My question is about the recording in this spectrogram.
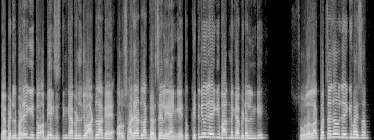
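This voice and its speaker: Young male teacher with a high, smooth voice. Chatty coaching tone that keeps drilling students with questions, recorded close and dry. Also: fast talker, dry recording. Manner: chatty, coaxing, quizzes students with repeated questions; mixes English terms into speech. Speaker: accountancy teacher. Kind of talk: classroom lecture.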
